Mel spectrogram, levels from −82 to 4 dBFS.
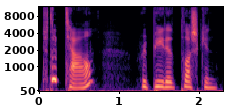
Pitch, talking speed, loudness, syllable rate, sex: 215 Hz, 130 wpm, -18 LUFS, 5.5 syllables/s, female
